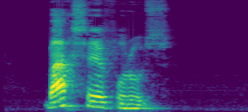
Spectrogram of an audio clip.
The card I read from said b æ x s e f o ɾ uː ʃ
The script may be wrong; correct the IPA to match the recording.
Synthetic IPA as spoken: b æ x ʃ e f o ɾ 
